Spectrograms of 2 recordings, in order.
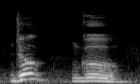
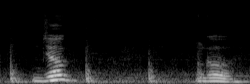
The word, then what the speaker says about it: যজ্ঞ: তারপ তিন নাম্বার রোজ শব্দের প্রথমে অ এর পরে যদি খেয় অথবা হচ্ছে এই যে উমগ এই এই দুইটা যুক্ত বর্ণ থাকে তাহলে কি হবে অ এর উচ্চারণ ও এর মত হয়ে যাবে যেমন কষ যোগ গো ঠিক আছে আচ্ছা যজ্ঞে লিখা এটা আচ্ছা পেন নাই সো এটা এটা এটা হবে হচ্ছে যোগ গো ঠিক আছে এরকম হবে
